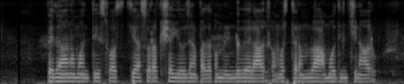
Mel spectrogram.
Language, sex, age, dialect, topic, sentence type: Telugu, male, 18-24, Southern, banking, statement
